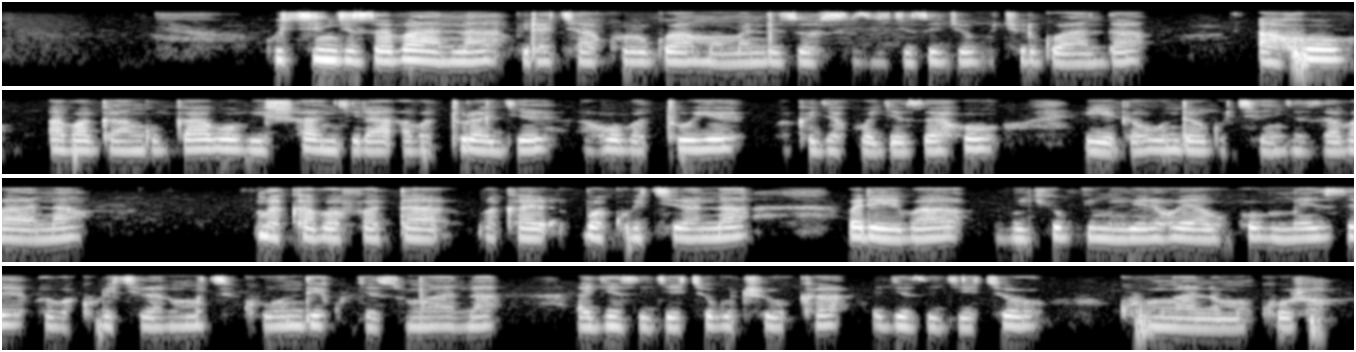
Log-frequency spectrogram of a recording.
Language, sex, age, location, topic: Kinyarwanda, female, 18-24, Kigali, health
